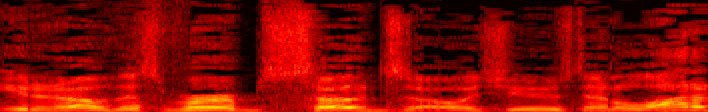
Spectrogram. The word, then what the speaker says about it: sozo: The Greek word behind it is sozo. S-O-Z-O, pronounced as if there's a D in there. Sozo.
